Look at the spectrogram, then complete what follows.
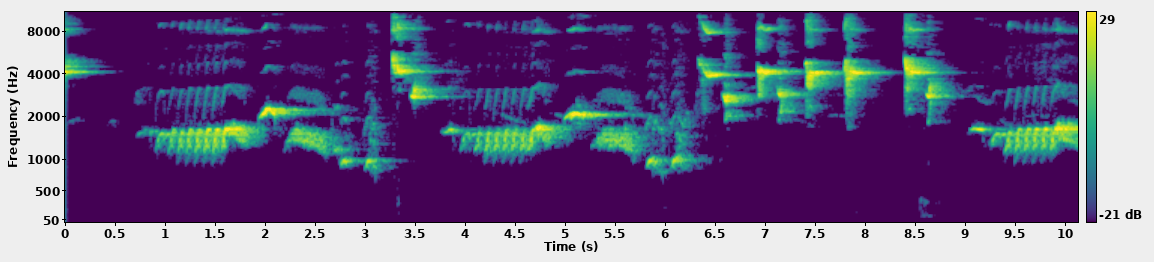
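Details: Captive white-rumped shama, song meant to rouse lazy, silent birds: a long varied stream of rich warbles, fluty slurs and rapid high chips, with mimic-like phrases shifting pitch nearly every half second.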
